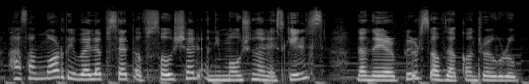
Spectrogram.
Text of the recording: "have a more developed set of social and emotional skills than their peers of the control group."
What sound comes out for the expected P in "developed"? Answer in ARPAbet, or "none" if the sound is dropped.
P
